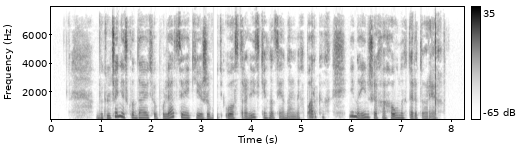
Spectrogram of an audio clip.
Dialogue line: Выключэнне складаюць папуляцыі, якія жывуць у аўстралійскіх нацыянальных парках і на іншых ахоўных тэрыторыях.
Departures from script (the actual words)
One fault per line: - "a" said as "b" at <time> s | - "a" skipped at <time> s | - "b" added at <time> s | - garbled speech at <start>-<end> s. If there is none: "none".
none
